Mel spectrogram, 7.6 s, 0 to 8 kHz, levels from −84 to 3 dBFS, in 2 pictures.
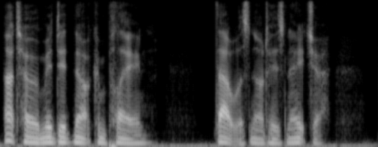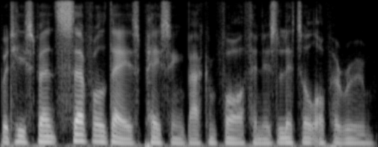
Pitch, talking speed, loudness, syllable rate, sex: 95 Hz, 185 wpm, -22 LUFS, 5.1 syllables/s, male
